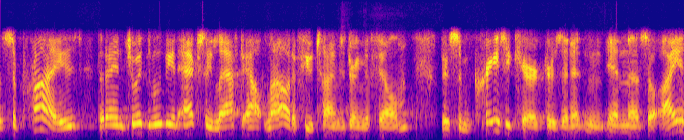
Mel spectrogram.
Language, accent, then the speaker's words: English; San Diego, California, United States; You're in California, and I'm from San Diego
